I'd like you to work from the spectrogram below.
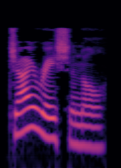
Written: gyrational

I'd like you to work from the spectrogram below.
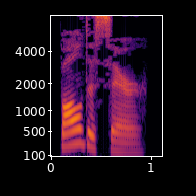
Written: baldasarre

